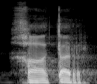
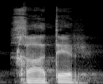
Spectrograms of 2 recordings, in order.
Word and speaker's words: خاطر: خارش۔ چوتھا لفظ ہے خاطر۔ یہ غلط تلفظ ہے، درست تلفظ ہے خاطر۔ دوبارہ غور سے سنیے،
